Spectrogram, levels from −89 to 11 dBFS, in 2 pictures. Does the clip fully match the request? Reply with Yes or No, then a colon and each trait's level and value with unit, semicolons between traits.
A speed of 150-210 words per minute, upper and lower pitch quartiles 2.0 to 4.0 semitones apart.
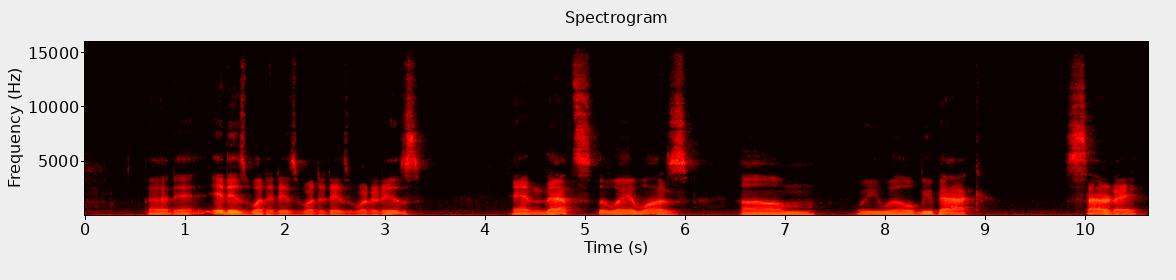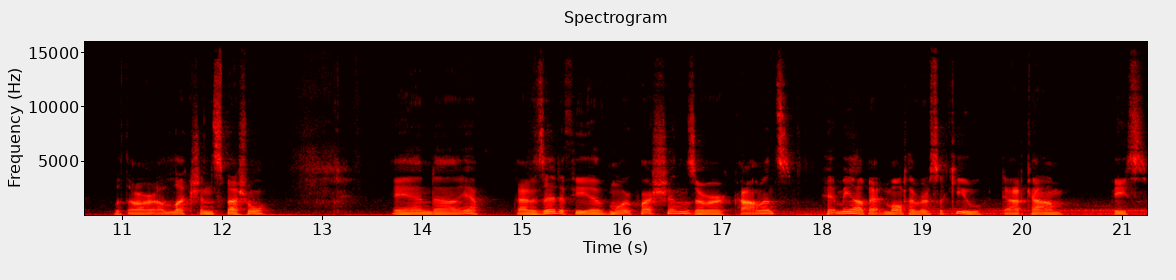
No: slow, 135 wpm; average, 3.7 semitones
